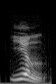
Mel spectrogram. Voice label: "ying4", Chinese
